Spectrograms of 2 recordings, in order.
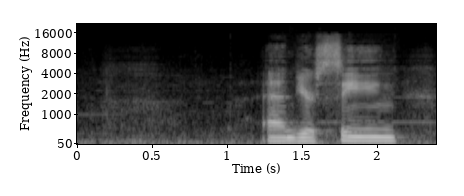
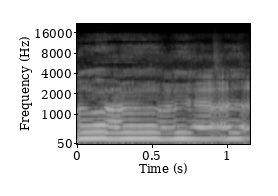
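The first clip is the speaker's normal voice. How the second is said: high, strained, pained, stunned grunts. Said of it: "it more sounds like".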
